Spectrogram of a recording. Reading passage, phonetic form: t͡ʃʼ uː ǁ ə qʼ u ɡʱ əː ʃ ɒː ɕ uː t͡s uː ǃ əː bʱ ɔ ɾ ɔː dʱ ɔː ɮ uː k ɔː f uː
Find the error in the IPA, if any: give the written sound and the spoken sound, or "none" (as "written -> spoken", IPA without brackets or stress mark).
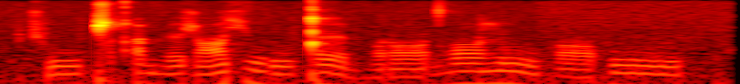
t͡s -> ɾ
